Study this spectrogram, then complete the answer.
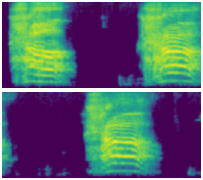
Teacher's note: दरमियानी हलक से 2 हरूफ आइन हा, आइन हा निकलते हैं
